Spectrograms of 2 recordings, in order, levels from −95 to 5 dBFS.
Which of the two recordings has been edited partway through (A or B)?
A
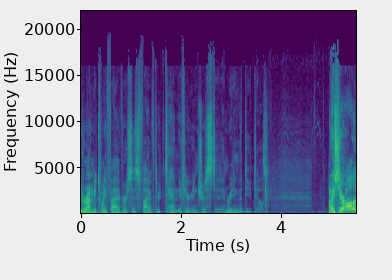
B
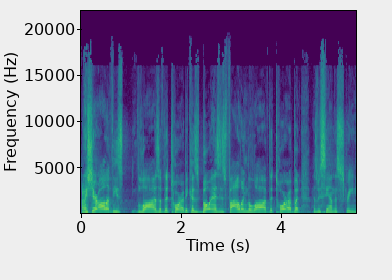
B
